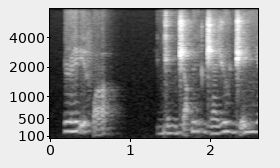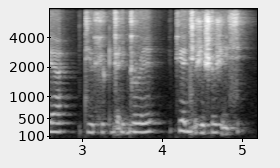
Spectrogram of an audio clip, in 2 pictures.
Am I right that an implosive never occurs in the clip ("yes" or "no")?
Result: yes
